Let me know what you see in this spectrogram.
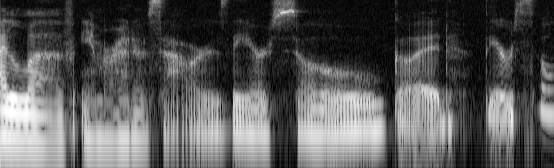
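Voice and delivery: soft unvoiced whisper full of longing.

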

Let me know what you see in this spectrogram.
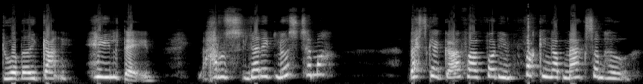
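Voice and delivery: loud high-pitched shouting. A character speaking in Danish, yelling. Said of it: "I'm sorry for yelling".

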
